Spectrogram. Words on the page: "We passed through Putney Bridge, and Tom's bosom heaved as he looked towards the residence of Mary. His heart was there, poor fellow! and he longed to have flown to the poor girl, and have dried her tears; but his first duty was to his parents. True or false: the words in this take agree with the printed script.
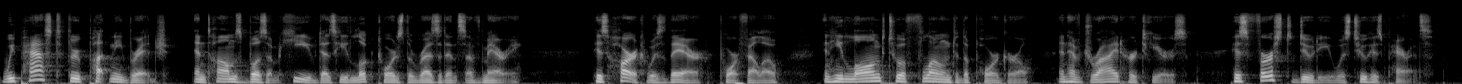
false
